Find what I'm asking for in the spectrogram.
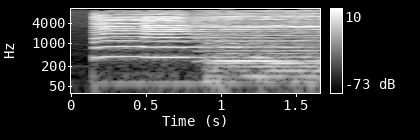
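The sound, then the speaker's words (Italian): A saxophone sounds one loud, sustained, reedy note that drops to a lower pitch partway through. It is heard alone, with no other instruments or voices. “E che è? Non è una tromba, però. Non è un trombone, ma. È una signora tromba. È un bel sax.”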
